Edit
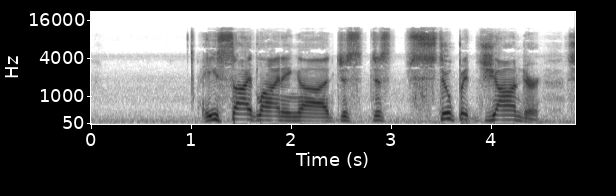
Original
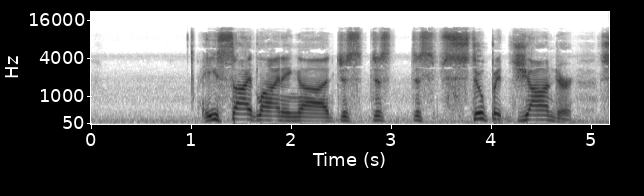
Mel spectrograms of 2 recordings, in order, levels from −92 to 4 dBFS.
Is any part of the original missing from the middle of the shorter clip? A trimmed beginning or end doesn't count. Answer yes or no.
yes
